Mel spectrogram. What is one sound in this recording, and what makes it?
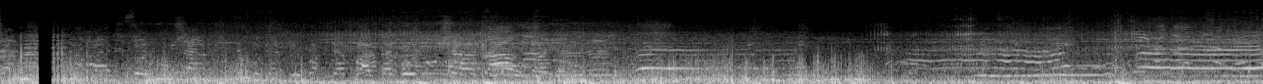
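Motorcycle engines drone and rev close by.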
